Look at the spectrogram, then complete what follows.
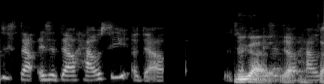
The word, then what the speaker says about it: Dalhousie: And the authors for the systematic review, Cameron Penny, Connor McGuire, and Michael Bazzuli from how do you pronounce this? Is it Dalhousie?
